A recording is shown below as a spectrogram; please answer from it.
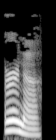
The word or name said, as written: Erna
